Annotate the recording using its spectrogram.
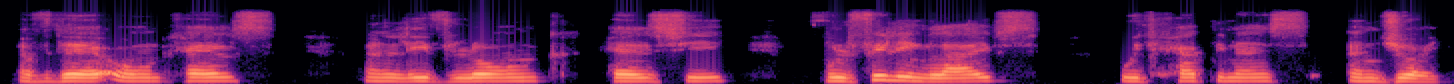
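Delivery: ordinary talk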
